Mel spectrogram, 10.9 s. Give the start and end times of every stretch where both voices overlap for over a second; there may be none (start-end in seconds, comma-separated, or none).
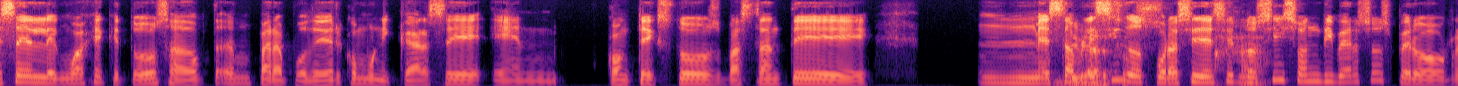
7.9-9.6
